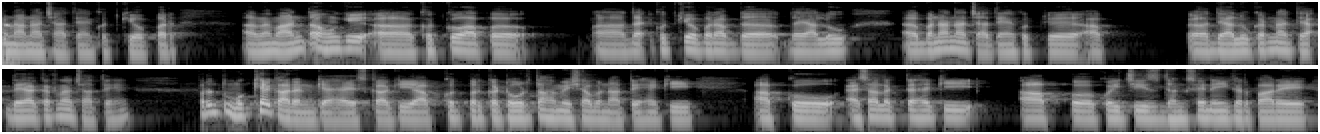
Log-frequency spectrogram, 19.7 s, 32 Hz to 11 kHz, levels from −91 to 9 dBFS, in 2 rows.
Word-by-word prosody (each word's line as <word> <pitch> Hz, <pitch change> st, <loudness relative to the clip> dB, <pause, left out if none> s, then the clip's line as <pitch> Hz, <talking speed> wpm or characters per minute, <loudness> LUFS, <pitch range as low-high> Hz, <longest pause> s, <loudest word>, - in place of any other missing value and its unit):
बनाना 105 Hz, -1 st, +2 dB
चाहते 100 Hz, -1 st, -6 dB
हैं 100 Hz, -, -8 dB
खुद 100 Hz, 0 st, -13 dB
के -, -, -3 dB
ऊपर। 100 Hz, +1 st, -2 dB, 0.5 s
अ, 110 Hz, -, 0 dB
मैं 115 Hz, -, 0 dB
मानता 115 Hz, +4 st, +3 dB
हूँ 140 Hz, -, 0 dB
कि 145 Hz, -1 st, +3 dB
अ, 110 Hz, -1 st, +2 dB
खुद 120 Hz, -1 st, -3 dB
को 130 Hz, -, +4 dB
आप 115 Hz, -, -9 dB, 0.8 s
अ, -, -, -4 dB, 0.3 s
द 115 Hz, -, +3 dB
खुद 125 Hz, -1 st, -6 dB
के -, -, +1 dB
ऊपर 120 Hz, -1 st, +1 dB
आप 115 Hz, -1 st, +1 dB
द 105 Hz, 0 st, +1 dB
दयालु 115 Hz, +1 st, 0 dB, 0.5 s
अ, 115 Hz, -, +2 dB
बनाना 130 Hz, +3 st, +2 dB
चाहते 105 Hz, -2 st, -3 dB
हैं, 110 Hz, 0 st, -3 dB
खुद 110 Hz, 0 st, -7 dB
पे 110 Hz, -1 st, 0 dB
आप -, -, -4 dB, 0.6 s
अ, 115 Hz, -1 st, +3 dB
दयालु 115 Hz, 0 st, +2 dB
करना 125 Hz, +1 st, 0 dB
दया 115 Hz, -1 st, -1 dB
दया 115 Hz, 0 st, +4 dB
करना 130 Hz, +1 st, -1 dB
चाहते 100 Hz, -4 st, -7 dB
हैं। 115 Hz, +6 st, -12 dB, 0.5 s
परंतु 195 Hz, +3 st, -1 dB
मुख्य 145 Hz, +10 st, +5 dB
कारण 100 Hz, -, +4 dB
क्या 95 Hz, -, +2 dB
है 95 Hz, 0 st, +1 dB
इसका? 95 Hz, +2 st, +1 dB
कि 105 Hz, +2 st, -1 dB
आप 100 Hz, 0 st, +2 dB
खुद 120 Hz, 0 st, -4 dB
पर 115 Hz, -, +1 dB
कठोरता 115 Hz, +2 st, +2 dB
हमेशा 110 Hz, -1 st, 0 dB
बनाते 100 Hz, -2 st, -2 dB
हैं 100 Hz, 0 st, -4 dB
कि 105 Hz, 0 st, -2 dB, 0.5 s
आपको 115 Hz, +1 st, +1 dB, 0.4 s
ऐसा 115 Hz, +3 st, +3 dB
लगता 120 Hz, -1 st, 0 dB
है 120 Hz, 0 st, 0 dB
कि 120 Hz, 0 st, -2 dB, 0.5 s
आप 115 Hz, 0 st, +2 dB, 0.3 s
कोई 115 Hz, -, +1 dB
चीज़ 110 Hz, -1 st, -2 dB
ढँग 110 Hz, 0 st, -2 dB
से 120 Hz, +2 st, 0 dB
नहीं 110 Hz, -1 st, 0 dB
कर 110 Hz, -1 st, -2 dB
पा 110 Hz, -, +4 dB
रहे, 105 Hz, -1 st, +3 dB
115 Hz, 205 wpm, -25 LUFS, 105-120 Hz, 0.8 s, मुख्य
